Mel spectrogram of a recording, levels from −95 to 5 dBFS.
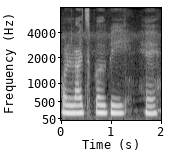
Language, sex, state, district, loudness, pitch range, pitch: Hindi, female, Arunachal Pradesh, Papum Pare, -12 LUFS, 200-205 Hz, 200 Hz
